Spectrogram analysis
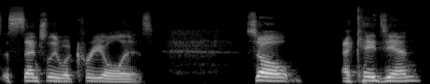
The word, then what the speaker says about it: Acadien: So even the word Acadian, like the way that, French people in this country, in Canada, would say it, or the proper way to say Acadian would be Acadien, right?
